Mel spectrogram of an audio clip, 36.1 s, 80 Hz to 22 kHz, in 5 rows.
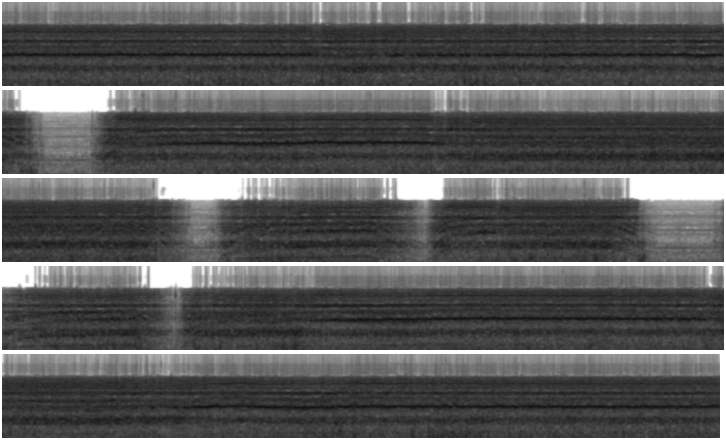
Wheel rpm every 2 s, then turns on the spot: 230, 230, 230, 170, 170, 230, 210, 200, 130, 150, 100, 140, 200, 230, 220, 230, 230, 240.
none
